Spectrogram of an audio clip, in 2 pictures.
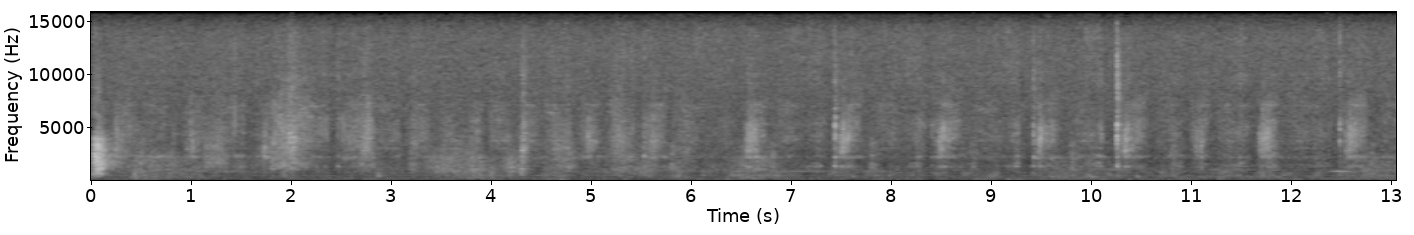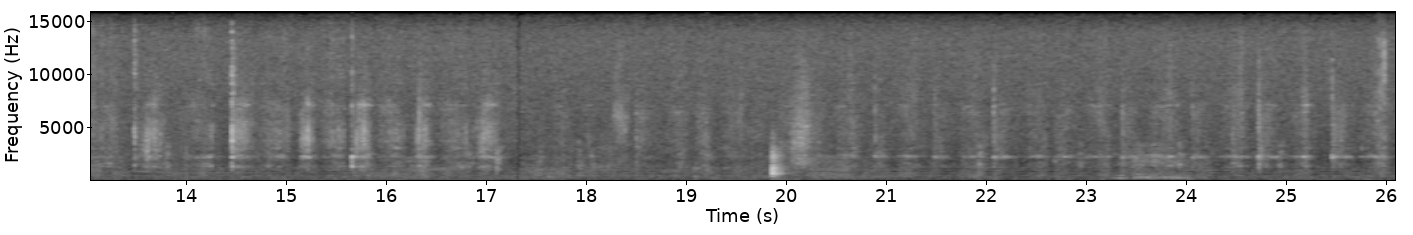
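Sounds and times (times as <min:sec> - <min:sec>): metal scraper stroking skin: 0:00.6 - 0:17.3, 0:20.0 - 0:26.0.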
